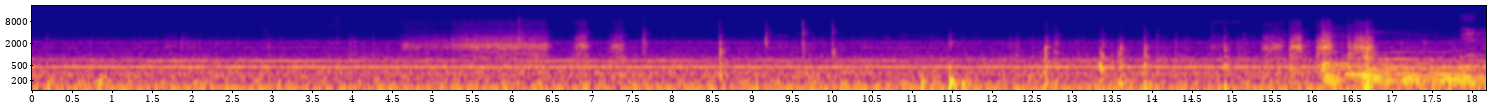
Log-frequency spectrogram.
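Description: Cordless drill work on an aluminium LED channel: scattered small clicks and taps of handling, and a short burst of hissing noise about five seconds in, over a steady hum. Soft background music comes in near the end.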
